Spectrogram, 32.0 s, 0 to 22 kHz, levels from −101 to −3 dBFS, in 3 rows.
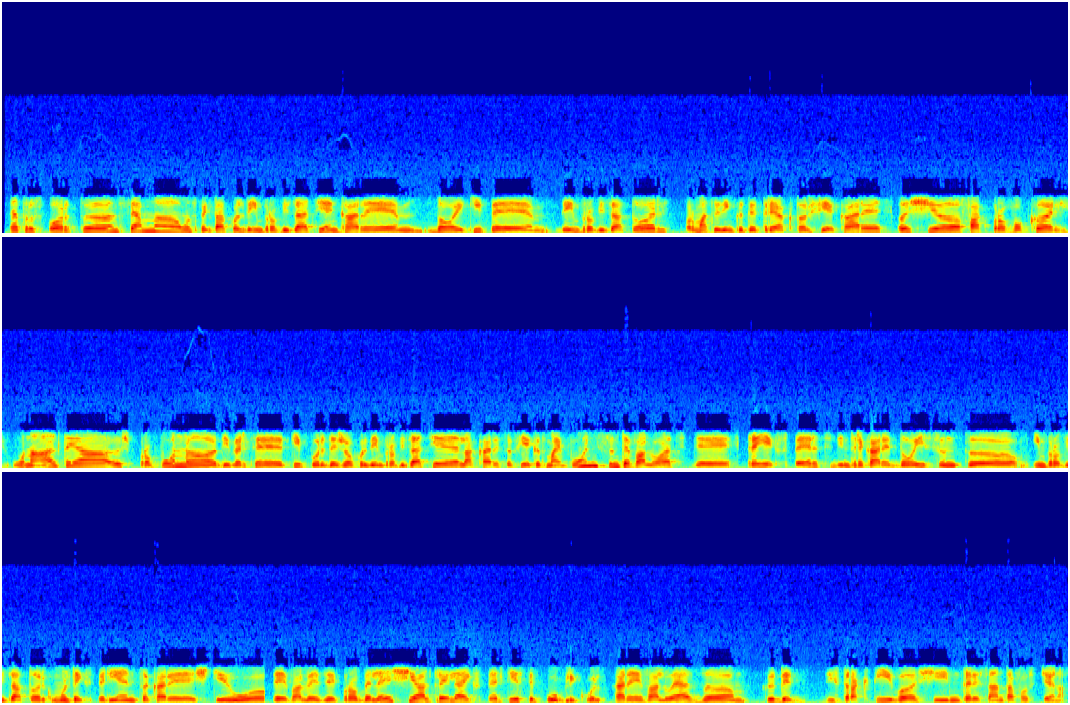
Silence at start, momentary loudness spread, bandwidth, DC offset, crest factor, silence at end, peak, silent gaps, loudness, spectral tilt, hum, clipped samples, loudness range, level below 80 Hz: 0.05 s; 5 LU; 3.8 kHz; under 0.1%; 18 dB; 0.05 s; -2 dBFS; none; -19 LUFS; -6.5 dB/octave; none; under 0.1%; 1 LU; -54 dBFS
